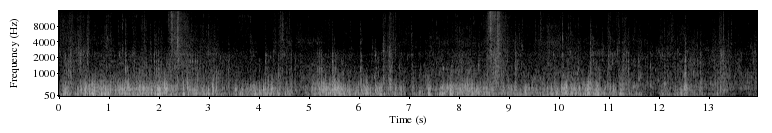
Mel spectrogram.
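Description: Waves slosh and splash against the side of a boat.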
